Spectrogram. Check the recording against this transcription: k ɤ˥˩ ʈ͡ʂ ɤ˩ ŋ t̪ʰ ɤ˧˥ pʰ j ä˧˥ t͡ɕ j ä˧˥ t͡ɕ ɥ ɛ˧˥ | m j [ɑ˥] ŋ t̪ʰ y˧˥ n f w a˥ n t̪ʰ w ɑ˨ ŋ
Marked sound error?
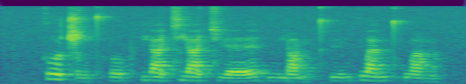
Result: yes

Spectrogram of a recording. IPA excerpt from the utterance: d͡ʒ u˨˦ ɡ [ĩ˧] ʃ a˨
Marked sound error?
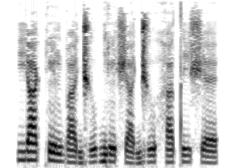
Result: no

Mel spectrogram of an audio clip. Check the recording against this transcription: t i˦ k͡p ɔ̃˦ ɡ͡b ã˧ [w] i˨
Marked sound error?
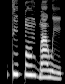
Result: no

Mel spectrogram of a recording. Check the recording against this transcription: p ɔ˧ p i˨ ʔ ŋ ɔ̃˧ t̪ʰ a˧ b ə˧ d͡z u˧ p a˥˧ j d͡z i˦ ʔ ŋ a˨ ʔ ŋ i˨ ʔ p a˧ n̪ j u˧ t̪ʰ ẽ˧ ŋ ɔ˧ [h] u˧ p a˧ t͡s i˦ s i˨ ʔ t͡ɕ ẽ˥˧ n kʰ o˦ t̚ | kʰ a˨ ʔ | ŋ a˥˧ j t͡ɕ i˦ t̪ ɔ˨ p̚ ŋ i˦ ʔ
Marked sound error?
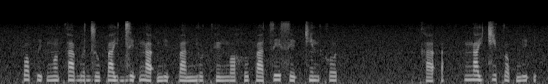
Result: no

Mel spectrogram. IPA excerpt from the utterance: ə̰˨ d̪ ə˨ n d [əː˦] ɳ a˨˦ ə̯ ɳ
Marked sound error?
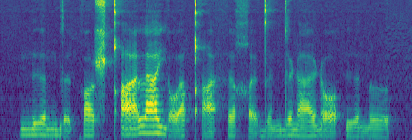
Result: yes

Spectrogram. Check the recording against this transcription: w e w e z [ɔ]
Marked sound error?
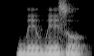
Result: yes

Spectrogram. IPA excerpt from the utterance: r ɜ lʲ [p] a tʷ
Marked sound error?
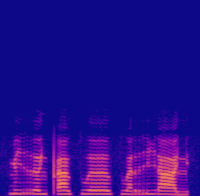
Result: yes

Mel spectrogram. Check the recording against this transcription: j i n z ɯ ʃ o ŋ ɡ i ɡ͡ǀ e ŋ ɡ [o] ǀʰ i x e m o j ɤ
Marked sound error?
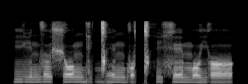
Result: no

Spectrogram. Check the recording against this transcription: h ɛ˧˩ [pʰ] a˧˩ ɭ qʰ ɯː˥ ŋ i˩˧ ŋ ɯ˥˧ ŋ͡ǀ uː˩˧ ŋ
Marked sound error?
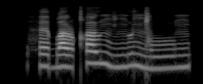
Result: yes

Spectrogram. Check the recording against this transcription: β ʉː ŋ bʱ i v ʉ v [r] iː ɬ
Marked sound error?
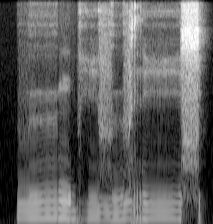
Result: no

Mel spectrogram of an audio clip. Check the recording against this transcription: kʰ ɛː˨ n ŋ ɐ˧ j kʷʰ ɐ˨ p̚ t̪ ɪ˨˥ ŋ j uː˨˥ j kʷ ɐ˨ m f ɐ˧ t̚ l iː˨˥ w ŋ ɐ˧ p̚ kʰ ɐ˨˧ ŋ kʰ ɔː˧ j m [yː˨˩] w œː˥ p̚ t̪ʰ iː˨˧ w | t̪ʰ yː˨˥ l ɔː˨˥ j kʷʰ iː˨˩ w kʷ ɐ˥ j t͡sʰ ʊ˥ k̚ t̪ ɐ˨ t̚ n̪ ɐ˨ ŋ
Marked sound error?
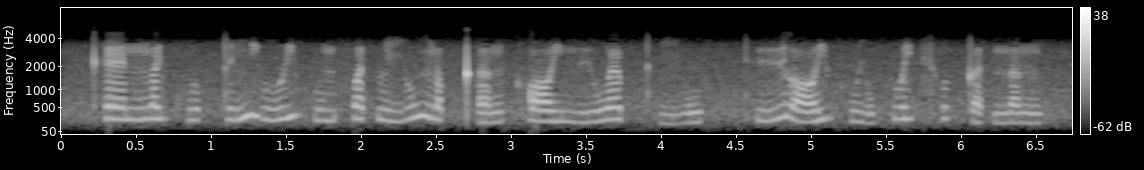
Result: yes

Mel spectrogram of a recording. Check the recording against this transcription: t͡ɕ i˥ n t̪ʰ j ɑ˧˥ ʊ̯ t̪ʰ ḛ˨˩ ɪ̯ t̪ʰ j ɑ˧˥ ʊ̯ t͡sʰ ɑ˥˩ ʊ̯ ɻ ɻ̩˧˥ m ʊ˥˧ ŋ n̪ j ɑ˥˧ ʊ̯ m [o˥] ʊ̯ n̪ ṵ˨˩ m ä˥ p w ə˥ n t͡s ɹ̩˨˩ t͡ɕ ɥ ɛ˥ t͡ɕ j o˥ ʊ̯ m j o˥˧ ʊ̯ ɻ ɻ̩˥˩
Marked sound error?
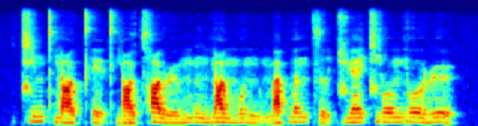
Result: yes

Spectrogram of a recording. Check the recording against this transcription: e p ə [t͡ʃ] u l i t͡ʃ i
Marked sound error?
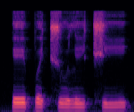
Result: no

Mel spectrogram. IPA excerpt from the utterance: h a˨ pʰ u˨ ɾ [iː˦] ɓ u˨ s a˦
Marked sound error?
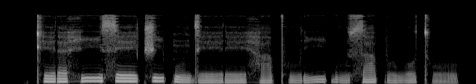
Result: no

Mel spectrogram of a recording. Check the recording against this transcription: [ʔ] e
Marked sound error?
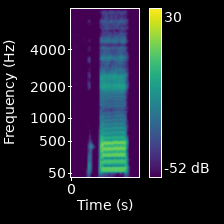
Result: no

